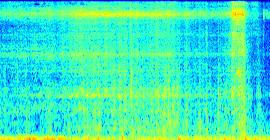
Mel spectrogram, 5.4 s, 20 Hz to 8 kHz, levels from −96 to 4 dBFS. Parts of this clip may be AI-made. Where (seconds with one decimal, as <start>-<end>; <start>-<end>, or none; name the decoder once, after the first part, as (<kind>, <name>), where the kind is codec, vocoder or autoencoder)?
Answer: 1.0-4.2 (vocoder, BigVGAN v2)

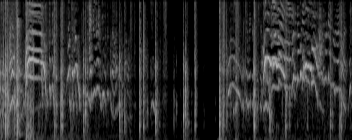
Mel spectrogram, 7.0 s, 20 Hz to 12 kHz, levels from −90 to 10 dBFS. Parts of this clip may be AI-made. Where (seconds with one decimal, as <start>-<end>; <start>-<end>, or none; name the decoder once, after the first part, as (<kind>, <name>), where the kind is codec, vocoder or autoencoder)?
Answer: none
